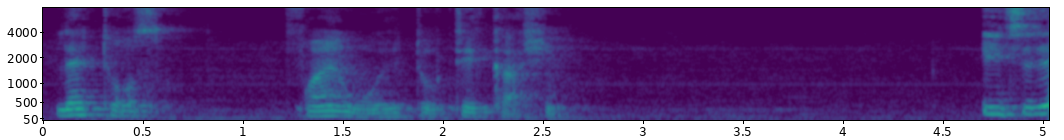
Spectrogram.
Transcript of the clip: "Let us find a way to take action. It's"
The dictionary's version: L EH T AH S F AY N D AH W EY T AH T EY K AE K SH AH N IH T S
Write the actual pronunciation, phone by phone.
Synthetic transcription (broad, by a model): L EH T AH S F AY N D W EY T AH T EY K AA SH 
